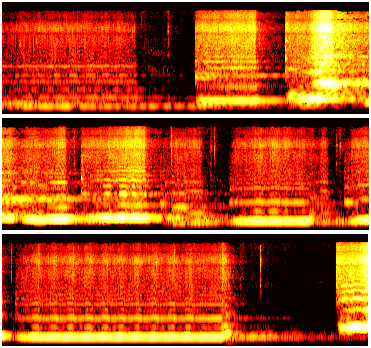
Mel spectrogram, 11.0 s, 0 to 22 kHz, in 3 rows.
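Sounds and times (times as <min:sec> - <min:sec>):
long overtone flute melody: 0:00.0 - 0:11.0.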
